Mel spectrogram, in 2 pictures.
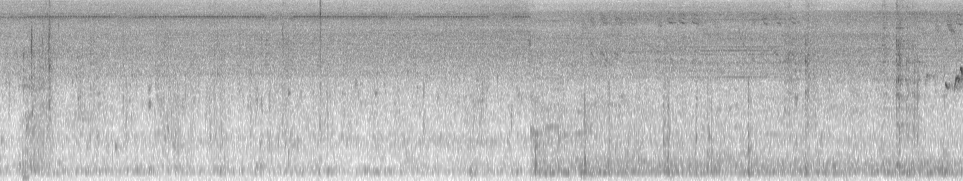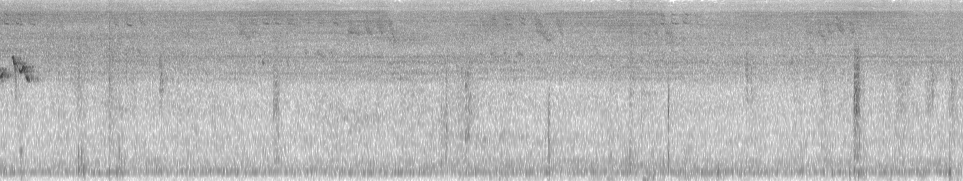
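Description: Outdoor ambience with a steady high insect whine that stops abruptly after about seven seconds, then faint clicks and rustles, with one short high chirp about halfway through.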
